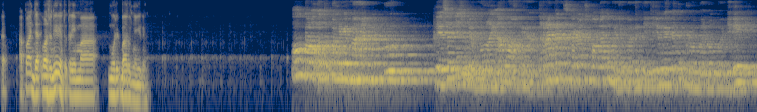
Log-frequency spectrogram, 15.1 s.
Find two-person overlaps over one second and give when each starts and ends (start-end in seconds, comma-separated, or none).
none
